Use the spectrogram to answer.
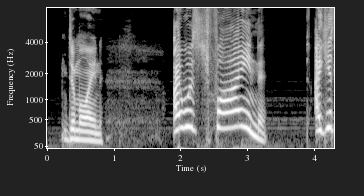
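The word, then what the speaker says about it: Des Moines: whoop de Moine uh it's spelled D S and then there's a second word and it's m o i n s so it looks like Des Moes or Des Mo but it's De Moine hi W how did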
